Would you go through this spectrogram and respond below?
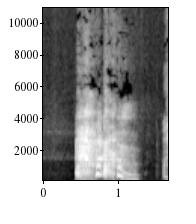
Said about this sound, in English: No! We were trying to get through this episode without me coughing. And it didn't work. It's too late now. Anyways, my voice has been dying all week, so sorry if you hear me aggressively dying.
